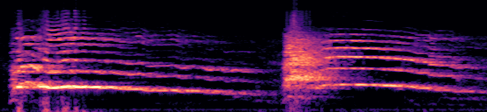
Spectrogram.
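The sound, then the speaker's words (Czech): A human voice imitates the howling yells shepherds at a sheep pen gave into the darkness all night while keeping a fire: two long, loud, drawn-out wails, each starting high and slowly sliding down in pitch, the second beginning abruptly after the first fades, with no talking. “Ale co se nám bylo zajímavé, tak celou noc udržovali oheň a celou noc řvali do tmy.”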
